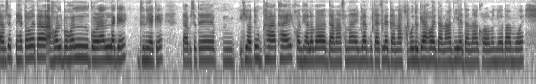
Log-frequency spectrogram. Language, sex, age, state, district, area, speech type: Assamese, female, 18-30, Assam, Golaghat, rural, spontaneous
